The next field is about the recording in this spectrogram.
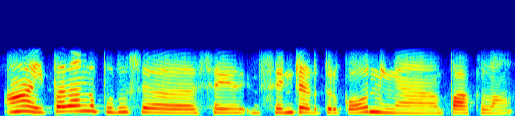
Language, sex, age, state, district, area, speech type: Tamil, female, 18-30, Tamil Nadu, Erode, rural, conversation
